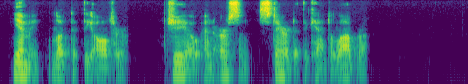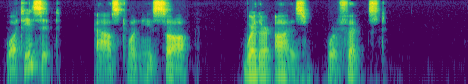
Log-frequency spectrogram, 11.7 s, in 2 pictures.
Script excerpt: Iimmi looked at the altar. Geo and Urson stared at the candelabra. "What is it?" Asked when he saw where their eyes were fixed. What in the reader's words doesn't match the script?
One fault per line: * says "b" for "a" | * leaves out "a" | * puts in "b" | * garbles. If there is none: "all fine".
all fine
